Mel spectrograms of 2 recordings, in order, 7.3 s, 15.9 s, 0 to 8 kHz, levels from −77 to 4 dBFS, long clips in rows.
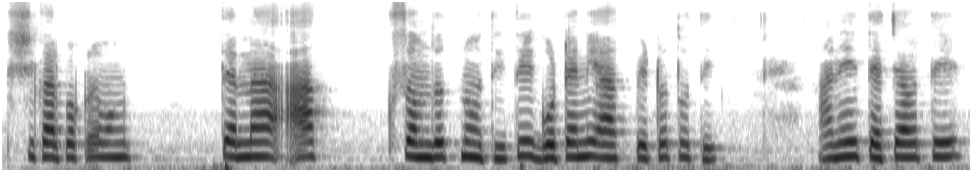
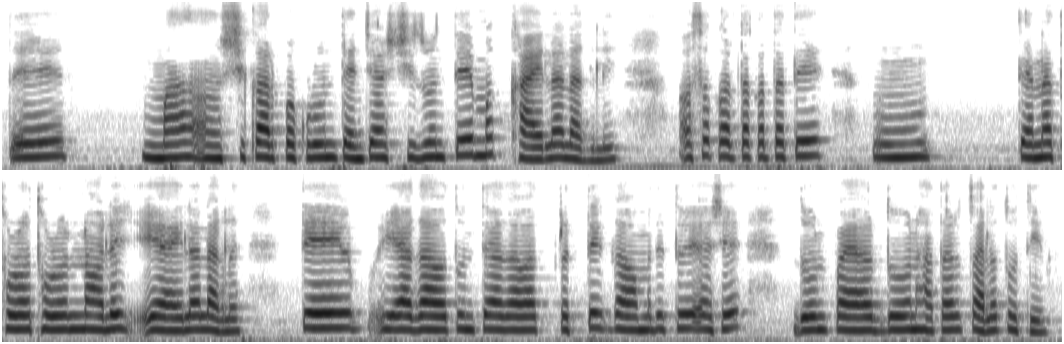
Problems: none marked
